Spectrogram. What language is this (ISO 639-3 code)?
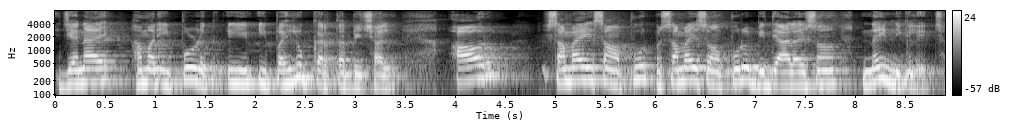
mai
